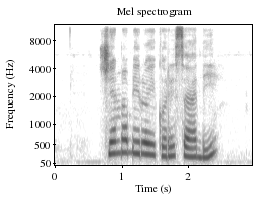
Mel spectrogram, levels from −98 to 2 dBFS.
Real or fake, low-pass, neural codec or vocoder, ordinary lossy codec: fake; none; codec, 24 kHz, 6 kbps, HILCodec; none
